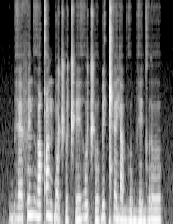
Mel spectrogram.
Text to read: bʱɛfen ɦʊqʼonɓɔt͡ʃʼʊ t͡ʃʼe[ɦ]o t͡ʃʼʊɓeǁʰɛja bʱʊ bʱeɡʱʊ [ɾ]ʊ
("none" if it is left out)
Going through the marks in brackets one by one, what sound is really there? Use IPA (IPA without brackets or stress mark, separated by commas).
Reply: ɦ, ɾ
